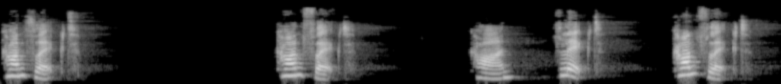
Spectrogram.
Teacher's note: Pay attention to the ending sound kt and the stress on the first syllable.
